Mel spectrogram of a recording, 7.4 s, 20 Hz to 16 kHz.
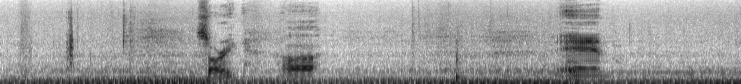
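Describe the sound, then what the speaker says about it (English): A small Hollingsworth air compressor engine, dated October 1966 and fitted with a new muffler, runs loudly with a steady low rumbling thrum throughout, while someone talks briefly over it. "So this little engine is pretty loud."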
